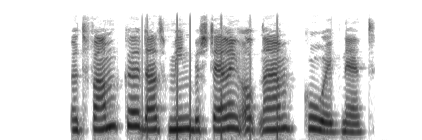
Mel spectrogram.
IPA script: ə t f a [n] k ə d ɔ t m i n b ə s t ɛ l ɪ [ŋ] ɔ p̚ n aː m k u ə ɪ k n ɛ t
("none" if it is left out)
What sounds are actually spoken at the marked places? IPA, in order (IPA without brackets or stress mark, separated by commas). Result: m, ŋ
